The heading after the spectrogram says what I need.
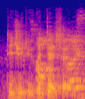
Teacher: ask a yes no question with a level tone or a falling tone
